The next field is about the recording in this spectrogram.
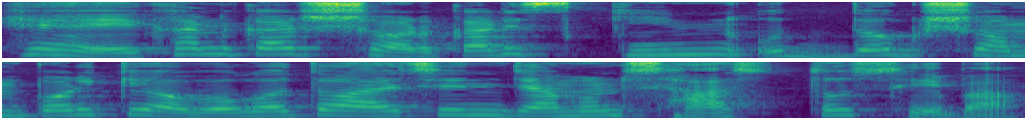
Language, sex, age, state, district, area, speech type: Bengali, female, 30-45, West Bengal, Purba Medinipur, rural, spontaneous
